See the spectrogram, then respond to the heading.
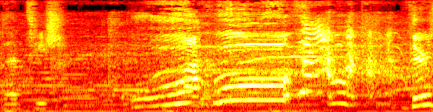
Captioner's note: laughs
